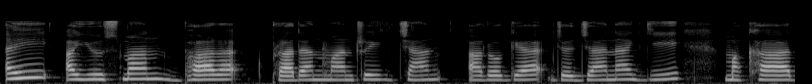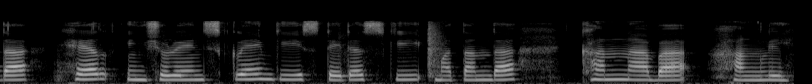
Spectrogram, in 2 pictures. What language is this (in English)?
Manipuri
